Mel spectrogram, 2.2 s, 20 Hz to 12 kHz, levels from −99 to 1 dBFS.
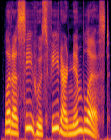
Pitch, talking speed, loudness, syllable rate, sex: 215 Hz, 190 wpm, -13 LUFS, 4.8 syllables/s, female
